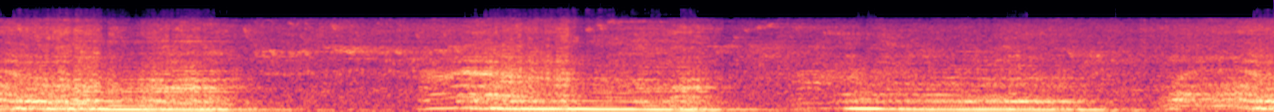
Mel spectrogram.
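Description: A lion gives deep, rumbling roaring grunts, each lasting about a second and repeated roughly every two seconds, low and throaty with no other clear sounds.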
